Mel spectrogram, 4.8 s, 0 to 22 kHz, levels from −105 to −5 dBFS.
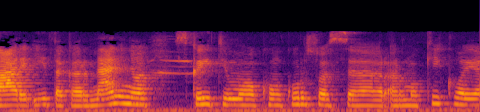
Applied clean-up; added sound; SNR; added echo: none; Meow; 18 dB; none.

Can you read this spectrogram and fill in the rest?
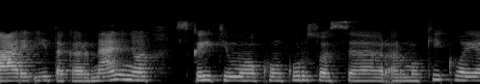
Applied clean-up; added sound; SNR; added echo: neural mask model Resemble Enhance denoiser.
